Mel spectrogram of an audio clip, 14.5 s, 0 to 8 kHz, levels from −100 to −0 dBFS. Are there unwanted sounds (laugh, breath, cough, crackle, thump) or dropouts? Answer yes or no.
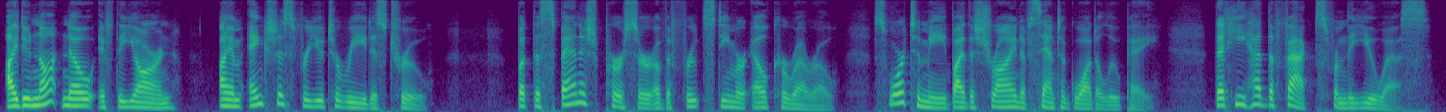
no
